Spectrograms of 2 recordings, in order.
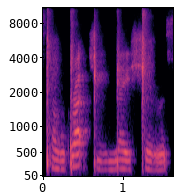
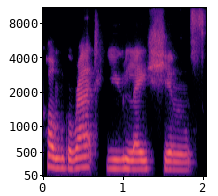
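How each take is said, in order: First: Congratulations slow and softer; a hushed, slow con-gra-tu-la-tions. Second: Congratulations drawn out slowly; con-gra-tu-la-tions, slow; slow syllables. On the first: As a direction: ease congratulations out quietly. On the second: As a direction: stretch congratulations beat by beat. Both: Shown as a demonstration. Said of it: "a word with five syllables".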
